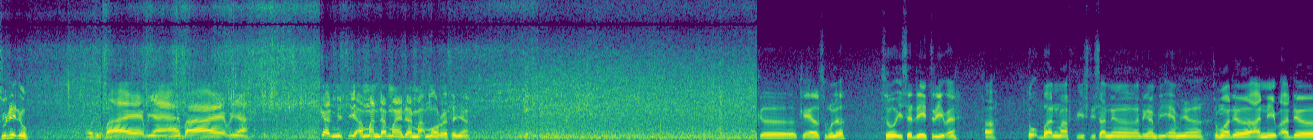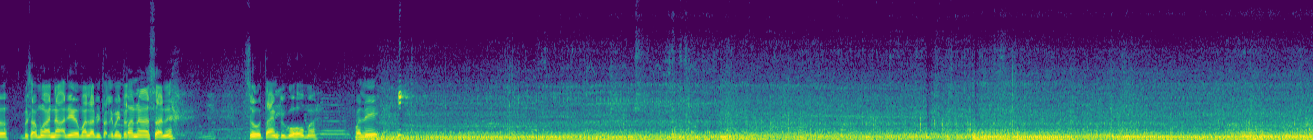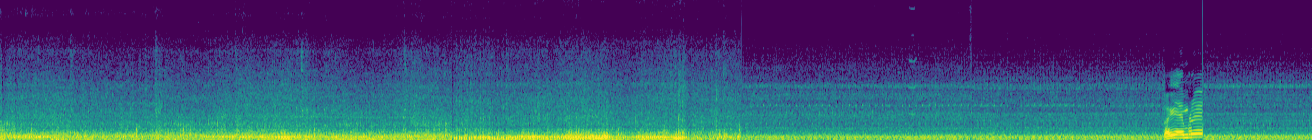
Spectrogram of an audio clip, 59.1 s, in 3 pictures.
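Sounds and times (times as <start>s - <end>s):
motorcycle engine revving: 25.0s - 59.0s.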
